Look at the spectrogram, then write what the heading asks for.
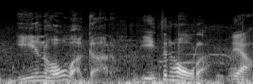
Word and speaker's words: Holda: Ethan Holda. Yeah, Hola. Ethan. Yes. You got the first name wrong, I got the last name wrong.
